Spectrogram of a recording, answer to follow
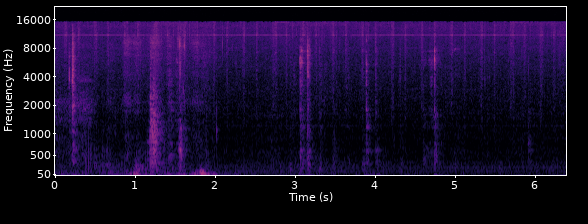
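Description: Hands working a hose clip onto flexible coolant tubing at a water block inside a computer case: scattered rustling and small clicks, with two dull bumps in the first two seconds and a few faint ticks after.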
